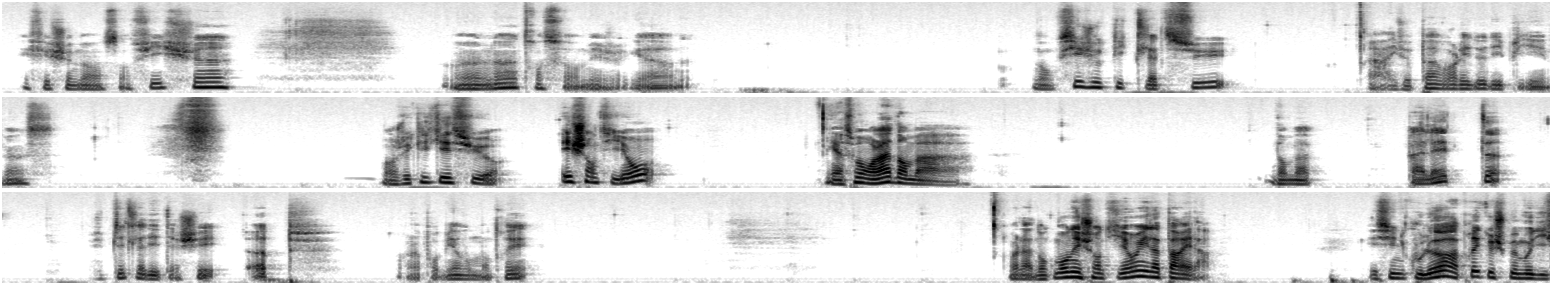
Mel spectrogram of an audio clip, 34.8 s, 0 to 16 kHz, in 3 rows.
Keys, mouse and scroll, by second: 0.9 click, 2.2 click, 4.7 click, 6.3 click, 8.7 click, 10.0 click, 11.6 click, 15.8 click, 17.9 click, 20.9 click, 23.1 click, 25.0-26.5 drag, 28.2 click, 29.6 click, 31.8 click, 34.7-34.8 drag.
